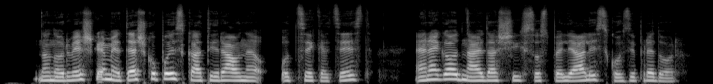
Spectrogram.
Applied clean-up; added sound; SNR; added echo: neural mask model Resemble Enhance denoiser.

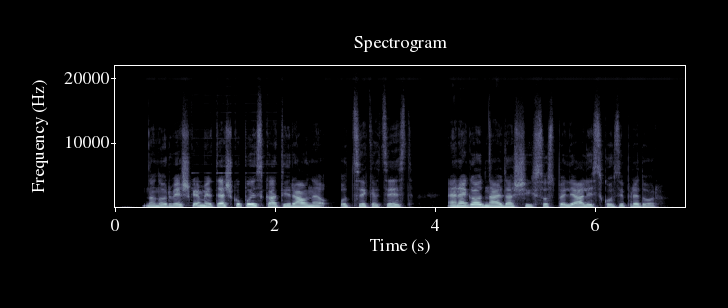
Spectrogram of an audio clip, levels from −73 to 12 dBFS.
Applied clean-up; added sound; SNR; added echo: neural mask model DeepFilterNet 3.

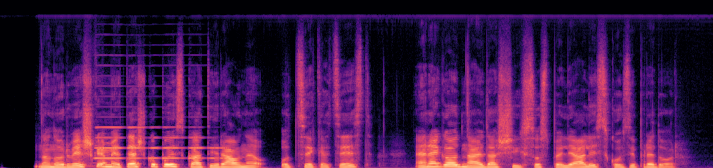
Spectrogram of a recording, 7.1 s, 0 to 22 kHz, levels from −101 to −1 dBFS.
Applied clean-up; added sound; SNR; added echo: neural mask model RNNoise.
